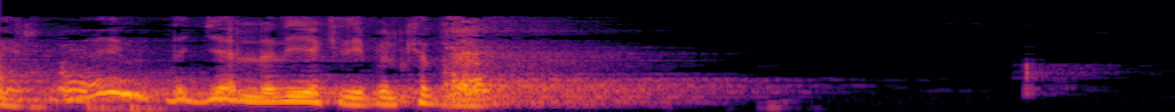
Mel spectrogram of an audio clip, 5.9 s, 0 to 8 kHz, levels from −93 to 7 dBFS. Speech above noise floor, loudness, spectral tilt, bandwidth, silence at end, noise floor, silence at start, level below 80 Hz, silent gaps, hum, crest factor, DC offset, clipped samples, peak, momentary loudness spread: 64 dB; -19 LUFS; -12.5 dB/octave; 5.4 kHz; 2.55 s; -82 dBFS; 0 s; -50 dBFS; none; none; 18 dB; under 0.1%; under 0.1%; -6 dBFS; 19 LU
